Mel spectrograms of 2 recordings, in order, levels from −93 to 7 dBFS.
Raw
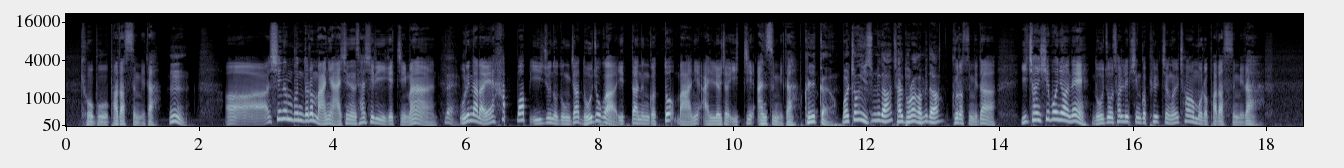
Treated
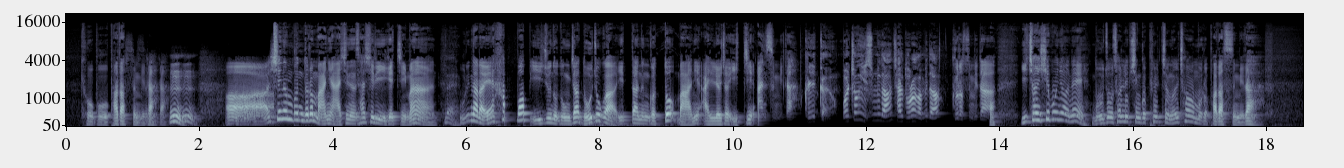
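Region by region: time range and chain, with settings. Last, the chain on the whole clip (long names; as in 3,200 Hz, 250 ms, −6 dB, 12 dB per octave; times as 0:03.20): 0:00.87–0:03.12: low-pass filter 3,900 Hz 24 dB per octave + single-tap delay 176 ms −10 dB
0:05.65–0:06.08: low-shelf EQ 180 Hz +9.5 dB + downward compressor 16 to 1, threshold −32 dBFS
0:10.39–0:13.86: high-pass filter 970 Hz 24 dB per octave + high-frequency loss of the air 58 metres
0:14.76–0:17.21: downward compressor 2.5 to 1, threshold −31 dBFS + saturating transformer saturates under 430 Hz
whole clip: bass and treble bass −12 dB, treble +10 dB; mains-hum notches 60/120/180/240/300/360/420/480 Hz; automatic gain control gain up to 11.5 dB; level −7.5 dB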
